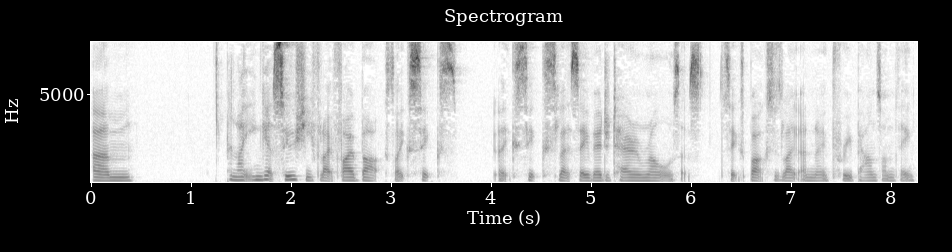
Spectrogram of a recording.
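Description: This woman has a dark, mellow tone and a fairly low pitch. She speaks with a southern English accent. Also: fairly even intonation, moderate pace, quiet background. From southern England. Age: 20s. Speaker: podcast host. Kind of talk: solo monologue podcast. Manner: casual, filler-heavy.

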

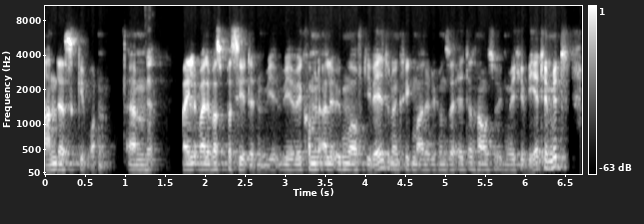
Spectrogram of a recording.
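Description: A man at a very fast pace in a Middle Franconian accent, fairly low in pitch with fairly even intonation. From Middle Franconia, Bavaria. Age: 40s. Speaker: company founder. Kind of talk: podcast interview.

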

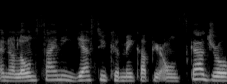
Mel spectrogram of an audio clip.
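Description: A woman with a medium-pitched voice sounds animated against a quiet background, recorded dry and close with no echo. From New York, Dominican family. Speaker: podcast host. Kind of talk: motivational monologue.

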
